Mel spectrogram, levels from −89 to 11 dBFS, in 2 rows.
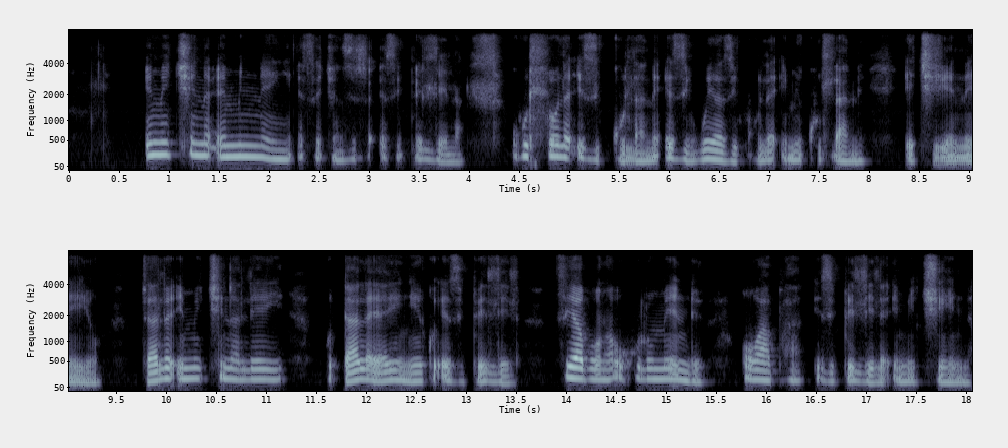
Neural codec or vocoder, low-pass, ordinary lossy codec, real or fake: codec, 16 kHz, 8 kbps, FunCodec, trained on Chinese and English, 25 frames a second; 7.2 kHz; Opus, 64 kbps; fake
